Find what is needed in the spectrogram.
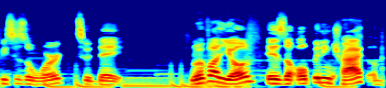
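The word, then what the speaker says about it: Nueva Yol: in New York City the title refle the phonetic pronunciation of New York in Puerto Rican Spanish Bad Bunny samples in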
